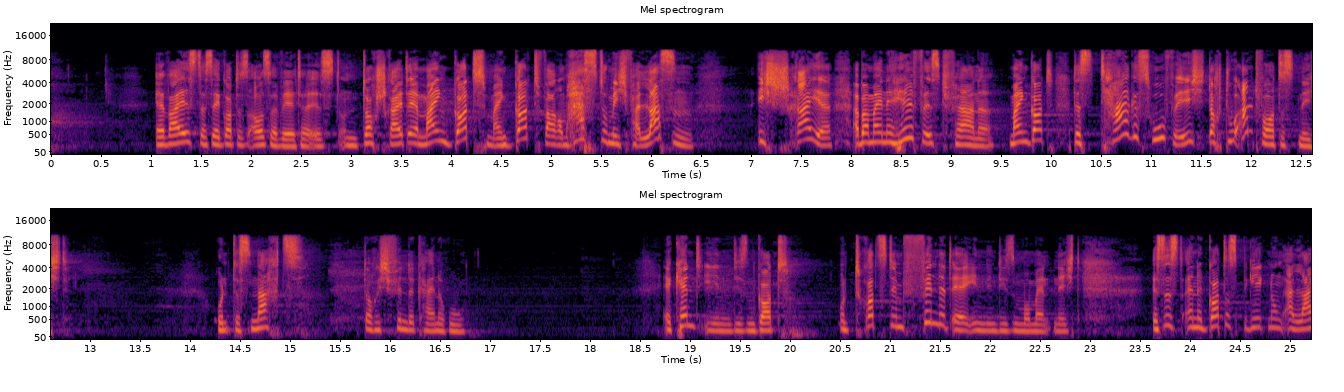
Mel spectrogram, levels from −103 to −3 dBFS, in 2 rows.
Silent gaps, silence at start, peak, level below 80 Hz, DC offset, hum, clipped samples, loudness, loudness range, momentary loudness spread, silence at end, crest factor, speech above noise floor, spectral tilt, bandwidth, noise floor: none; 0 s; -12 dBFS; -76 dBFS; under 0.1%; none; under 0.1%; -33 LUFS; 8 LU; 12 LU; 0 s; 24 dB; 46 dB; -1 dB/octave; 10.5 kHz; -80 dBFS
